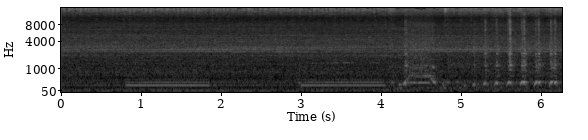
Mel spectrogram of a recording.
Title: Loud noises Prusa Mk3S+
